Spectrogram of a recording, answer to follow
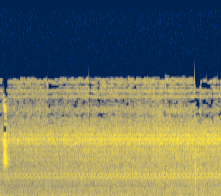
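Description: Steady hiss with a faint low hum from an open telephone line, with no one speaking on it.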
